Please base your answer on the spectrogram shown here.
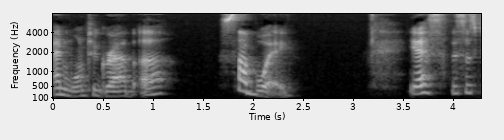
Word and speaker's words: Subway: And then you might get a bit hungry and want to grab a Subway. Yes this is pronounced Subway. It's not "soob-way".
